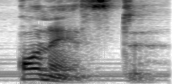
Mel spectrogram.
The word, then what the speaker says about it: honest: ना, तो ऑनेस्ट है, एच साइलेंट होता है, ऑनेस्ट, तो वहाँ पर भी एन लगेगा।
